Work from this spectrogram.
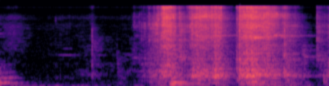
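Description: A knitting machine works rows of a gents' sweater, starting with faint clicks and then a loud rasping carriage sweep back and forth at close range.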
